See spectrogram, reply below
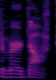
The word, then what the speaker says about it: Murdaugh: An article I read specifically said pronounced Murdaugh. – Yes. – And had D-O-C-K.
